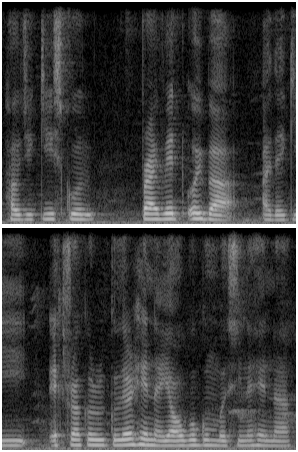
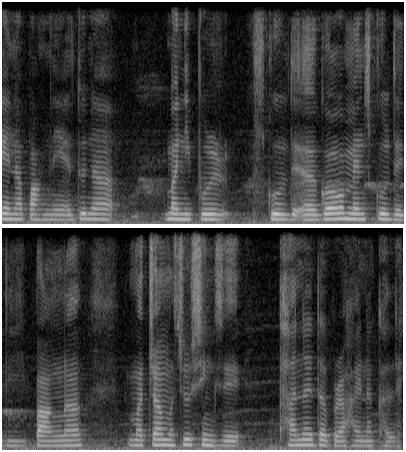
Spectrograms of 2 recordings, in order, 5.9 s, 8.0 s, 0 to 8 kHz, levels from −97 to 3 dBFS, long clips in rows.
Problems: background sounds at intervals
